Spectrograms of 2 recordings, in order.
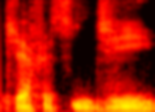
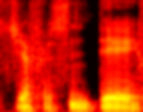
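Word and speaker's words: Jeferson De: did from what I understand is how it's pronounced I've always said Jefferson G but it's Jefferson Dave from what I understand it tells the story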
